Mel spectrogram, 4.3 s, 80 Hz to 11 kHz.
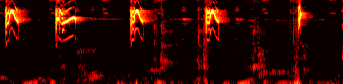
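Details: Crested jay lure calls intended to make a rival respond at once: five shrill high notes with downward-bending tails, about one every 0.9 seconds, ending on a shorter, thinner chip.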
